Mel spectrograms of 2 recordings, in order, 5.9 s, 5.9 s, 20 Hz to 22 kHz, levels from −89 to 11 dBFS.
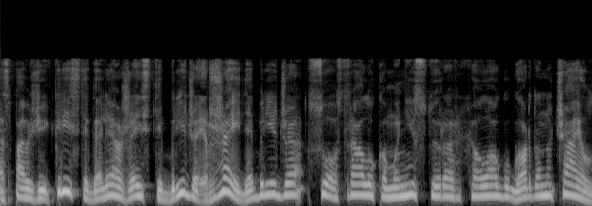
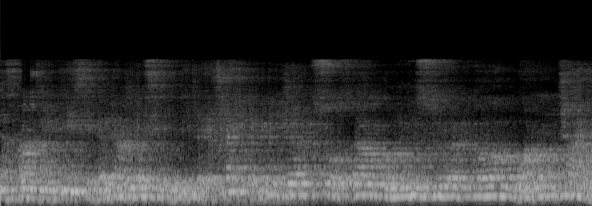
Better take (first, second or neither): first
